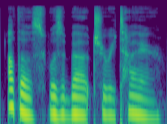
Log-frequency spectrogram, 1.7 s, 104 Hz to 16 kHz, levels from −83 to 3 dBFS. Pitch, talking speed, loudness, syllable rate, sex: 155 Hz, 180 wpm, -17 LUFS, 6.2 syllables/s, female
